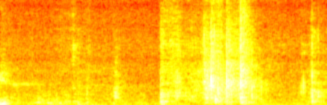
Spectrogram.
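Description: Clear plastic packaging bag crinkling and rustling as it is handled, mostly in a short burst about a second in.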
